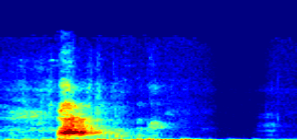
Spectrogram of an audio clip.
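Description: A dog, Nero, barks at an airplane it hears, letting out one sharp, loud bark that quickly fades, leaving a low, steady rumble underneath for the rest of the moment.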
